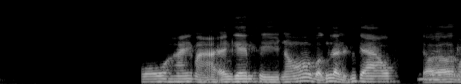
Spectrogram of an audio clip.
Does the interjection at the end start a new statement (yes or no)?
no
